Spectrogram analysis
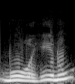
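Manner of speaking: موهن as muuhinu; single damma. Shown as a demonstration. Teacher showing one vowel mark, موهن ending in -u. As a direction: end موهن on short u, no nunation. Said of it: "بضمة واحدة على".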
